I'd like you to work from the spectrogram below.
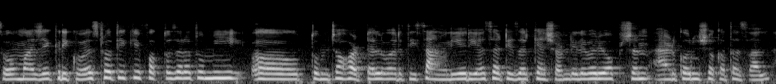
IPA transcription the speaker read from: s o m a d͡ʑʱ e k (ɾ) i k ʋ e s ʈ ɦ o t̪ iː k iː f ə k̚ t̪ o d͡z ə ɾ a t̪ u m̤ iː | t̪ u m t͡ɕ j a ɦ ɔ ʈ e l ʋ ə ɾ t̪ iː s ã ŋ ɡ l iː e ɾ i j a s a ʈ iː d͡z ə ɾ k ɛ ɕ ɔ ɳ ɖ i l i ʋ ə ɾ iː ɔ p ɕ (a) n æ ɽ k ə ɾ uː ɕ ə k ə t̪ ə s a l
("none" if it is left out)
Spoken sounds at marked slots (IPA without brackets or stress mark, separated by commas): ɾ, ə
